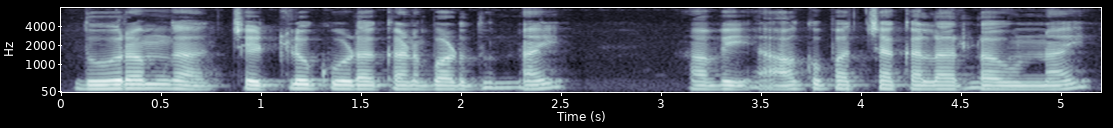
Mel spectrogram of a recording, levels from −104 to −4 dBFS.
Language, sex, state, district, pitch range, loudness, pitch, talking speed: Telugu, male, Telangana, Mahabubabad, 125-140 Hz, -19 LUFS, 135 Hz, 105 wpm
